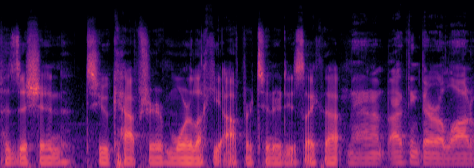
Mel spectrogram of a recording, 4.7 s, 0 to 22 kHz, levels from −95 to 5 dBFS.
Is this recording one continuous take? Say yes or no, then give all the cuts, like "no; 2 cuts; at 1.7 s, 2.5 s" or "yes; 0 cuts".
no; 1 cut; at 3.5 s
